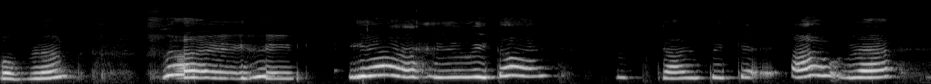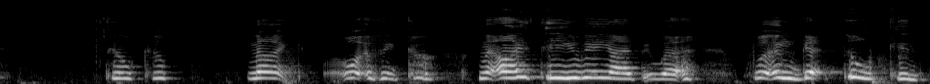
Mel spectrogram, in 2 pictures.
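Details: Young woman with cerebral palsy speaking informally to camera; no speech disorder is named in the source: dysarthric speech in cerebral palsy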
